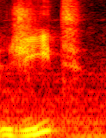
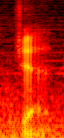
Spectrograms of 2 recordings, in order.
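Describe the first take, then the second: First: The vowel is a long 'ee' sound. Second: The vowel is a short 'e' sound. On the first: The speaker calls it wrong. "I used to pronounce it Jeet" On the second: The speaker calls it right. "his name is pronounced Jet"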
